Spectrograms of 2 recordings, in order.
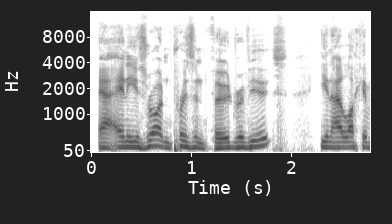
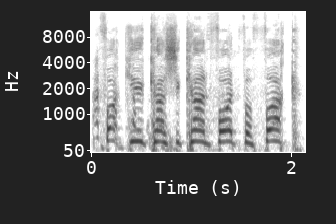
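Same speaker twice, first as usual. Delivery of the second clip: put-on pitched-up Kiwi-accent heckle from the back; 13 semitones higher, slower than usual. Planned Kiwi-accent heckle at Hemo from the dark. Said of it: "with a Kiwi accent".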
